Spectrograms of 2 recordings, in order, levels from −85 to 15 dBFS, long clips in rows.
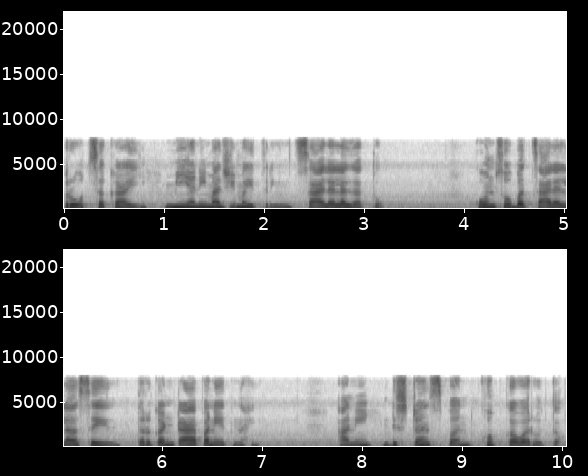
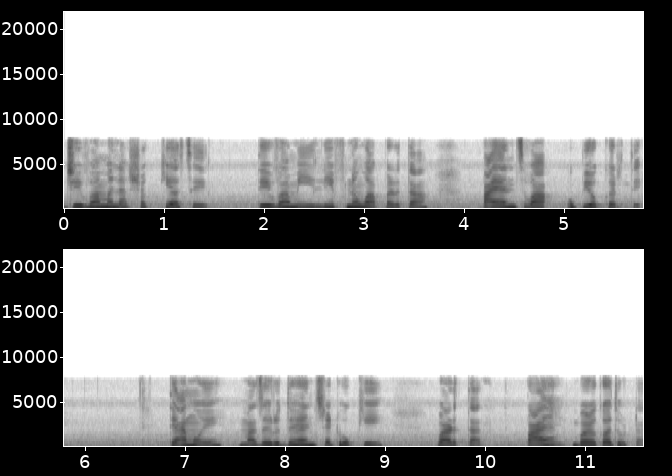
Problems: background sounds at intervals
